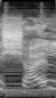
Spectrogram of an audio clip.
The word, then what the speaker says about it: Shail: So as you just said, it rhymes with style।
